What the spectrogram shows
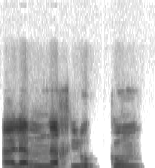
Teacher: Idgham kamil maksudnya bahwasanya qafnya tidak dibaca lagi. Ya, qafnya tidak dibaca, langsung menjadi kaf.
